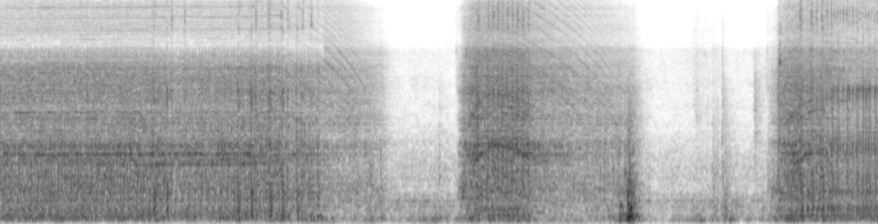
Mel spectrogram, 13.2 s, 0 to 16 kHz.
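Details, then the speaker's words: Cison FG-VT9 9cc petrol V-twin model engine, hard to start and tune, finally running after choke fiddling; loud fast buzzing with steady firing that dips and recovers as throttle moves, float now working, runs well until fuel starts running out. "well there you go folks we have it it's definitely working that took a lot of getting going it's much harder to get going than the vacuum engine"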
